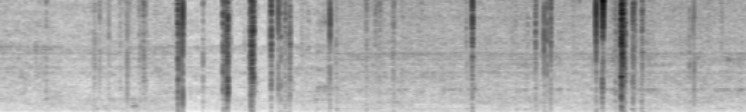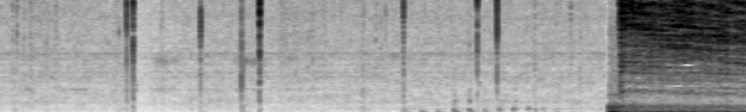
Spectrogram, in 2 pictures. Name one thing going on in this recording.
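A craft knife scrapes and clicks against small plastic parts.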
